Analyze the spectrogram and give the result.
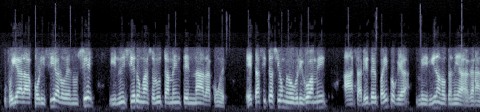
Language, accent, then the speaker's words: Spanish; Cuba; moved away as an adult; salí de Cuba por Guyana, de Guyana a Brasil, de Brasil, Colombia y Colombia, Panamá.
